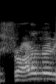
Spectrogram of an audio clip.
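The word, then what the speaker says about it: Schrödinger: of my favorites the schrodinger equation pronunciation g must be silent raw dinner so so this is the schrodinger equation okay this might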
